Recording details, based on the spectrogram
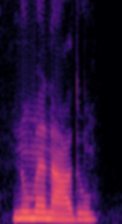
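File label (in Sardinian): "numenadu", female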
